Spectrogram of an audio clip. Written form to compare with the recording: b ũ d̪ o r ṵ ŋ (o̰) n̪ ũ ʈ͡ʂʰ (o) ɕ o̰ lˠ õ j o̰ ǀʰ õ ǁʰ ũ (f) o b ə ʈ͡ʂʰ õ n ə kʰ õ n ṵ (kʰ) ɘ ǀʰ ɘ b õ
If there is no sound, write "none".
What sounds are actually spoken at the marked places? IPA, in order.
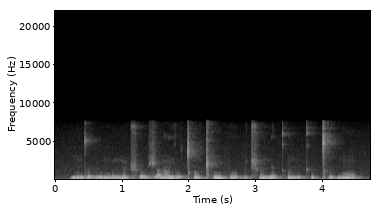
o̰, o̰, f, kʰ

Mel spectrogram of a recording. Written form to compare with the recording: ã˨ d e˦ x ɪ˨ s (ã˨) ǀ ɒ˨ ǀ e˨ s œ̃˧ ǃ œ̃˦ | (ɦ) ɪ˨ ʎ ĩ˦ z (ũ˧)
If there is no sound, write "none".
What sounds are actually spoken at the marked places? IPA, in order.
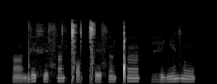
ã˦, ɦ, ũ˧

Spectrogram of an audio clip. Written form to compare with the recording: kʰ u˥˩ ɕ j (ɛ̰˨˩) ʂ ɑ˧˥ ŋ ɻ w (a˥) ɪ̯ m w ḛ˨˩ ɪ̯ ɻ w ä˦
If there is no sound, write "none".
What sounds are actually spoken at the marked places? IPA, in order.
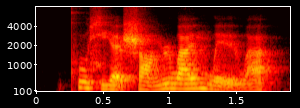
ɛ̰˨˩, a˥

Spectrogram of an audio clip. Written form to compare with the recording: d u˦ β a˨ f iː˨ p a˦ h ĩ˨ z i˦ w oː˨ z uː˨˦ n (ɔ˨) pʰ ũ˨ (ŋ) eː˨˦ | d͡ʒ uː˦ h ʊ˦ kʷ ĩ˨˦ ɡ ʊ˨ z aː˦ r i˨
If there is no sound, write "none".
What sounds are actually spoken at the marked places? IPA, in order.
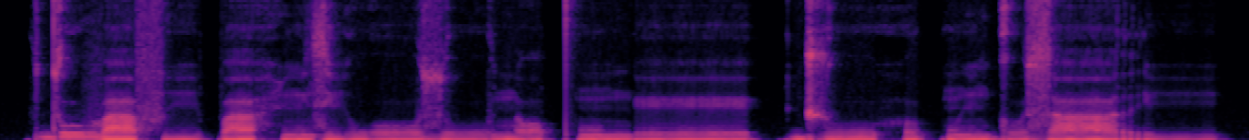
ɔ˦, ŋ

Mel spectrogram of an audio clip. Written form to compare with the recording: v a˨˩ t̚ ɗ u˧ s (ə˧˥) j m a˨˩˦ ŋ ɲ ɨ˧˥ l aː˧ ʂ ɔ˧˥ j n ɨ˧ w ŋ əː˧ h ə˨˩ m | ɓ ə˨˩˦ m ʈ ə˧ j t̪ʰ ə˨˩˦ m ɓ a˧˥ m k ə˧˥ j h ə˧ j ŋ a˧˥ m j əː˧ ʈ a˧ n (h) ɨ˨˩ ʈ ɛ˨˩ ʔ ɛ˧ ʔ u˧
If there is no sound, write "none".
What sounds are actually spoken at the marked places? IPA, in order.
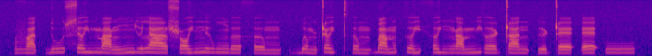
ə˧, ʔ

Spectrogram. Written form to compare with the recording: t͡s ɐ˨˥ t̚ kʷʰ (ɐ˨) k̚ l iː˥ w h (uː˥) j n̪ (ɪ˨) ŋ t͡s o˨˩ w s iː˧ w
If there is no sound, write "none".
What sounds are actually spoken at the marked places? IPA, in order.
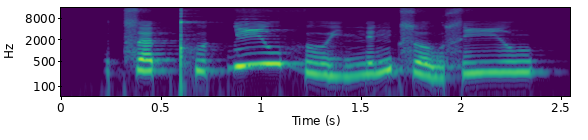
ɐ˨˥, uː˨˩, ɪ˨˥

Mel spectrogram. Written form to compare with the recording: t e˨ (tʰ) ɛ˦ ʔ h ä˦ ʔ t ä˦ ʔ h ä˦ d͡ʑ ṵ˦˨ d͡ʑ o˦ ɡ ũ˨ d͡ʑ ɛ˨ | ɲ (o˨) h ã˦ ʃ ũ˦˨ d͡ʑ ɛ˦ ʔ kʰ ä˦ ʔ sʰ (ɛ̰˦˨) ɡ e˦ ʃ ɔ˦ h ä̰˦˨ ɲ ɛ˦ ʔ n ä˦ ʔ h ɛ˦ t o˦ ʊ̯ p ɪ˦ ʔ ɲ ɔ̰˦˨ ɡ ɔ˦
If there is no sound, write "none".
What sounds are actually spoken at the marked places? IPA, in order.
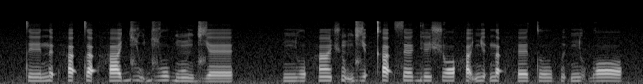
n, o˨, ɛ˦

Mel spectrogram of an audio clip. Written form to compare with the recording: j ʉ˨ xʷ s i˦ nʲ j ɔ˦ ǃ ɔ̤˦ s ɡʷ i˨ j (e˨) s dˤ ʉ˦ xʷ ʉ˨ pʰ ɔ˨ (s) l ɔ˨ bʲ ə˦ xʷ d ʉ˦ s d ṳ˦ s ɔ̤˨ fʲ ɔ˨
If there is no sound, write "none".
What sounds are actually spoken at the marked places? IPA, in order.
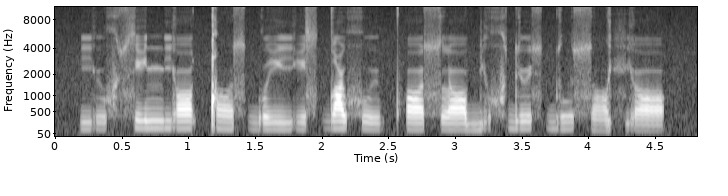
i˨, s

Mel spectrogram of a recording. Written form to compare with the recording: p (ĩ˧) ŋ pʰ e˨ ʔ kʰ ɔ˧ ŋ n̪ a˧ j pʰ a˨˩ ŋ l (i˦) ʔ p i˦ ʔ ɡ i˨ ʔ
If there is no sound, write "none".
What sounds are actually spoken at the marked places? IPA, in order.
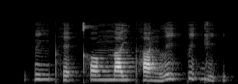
ĩ˧, i˦

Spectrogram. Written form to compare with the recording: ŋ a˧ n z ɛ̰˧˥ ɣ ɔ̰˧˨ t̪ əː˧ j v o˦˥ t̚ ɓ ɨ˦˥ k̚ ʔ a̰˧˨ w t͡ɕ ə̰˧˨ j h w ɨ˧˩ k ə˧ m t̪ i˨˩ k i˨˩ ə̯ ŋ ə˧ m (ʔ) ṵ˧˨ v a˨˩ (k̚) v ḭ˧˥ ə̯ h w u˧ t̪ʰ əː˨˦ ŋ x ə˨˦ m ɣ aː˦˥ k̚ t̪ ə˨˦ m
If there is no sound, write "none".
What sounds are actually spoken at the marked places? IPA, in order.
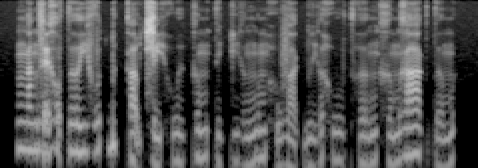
h, k̚

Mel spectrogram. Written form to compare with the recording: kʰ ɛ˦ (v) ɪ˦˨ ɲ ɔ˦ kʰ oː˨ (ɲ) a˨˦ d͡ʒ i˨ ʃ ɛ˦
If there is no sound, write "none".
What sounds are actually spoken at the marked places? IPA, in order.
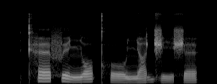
f, ɲ

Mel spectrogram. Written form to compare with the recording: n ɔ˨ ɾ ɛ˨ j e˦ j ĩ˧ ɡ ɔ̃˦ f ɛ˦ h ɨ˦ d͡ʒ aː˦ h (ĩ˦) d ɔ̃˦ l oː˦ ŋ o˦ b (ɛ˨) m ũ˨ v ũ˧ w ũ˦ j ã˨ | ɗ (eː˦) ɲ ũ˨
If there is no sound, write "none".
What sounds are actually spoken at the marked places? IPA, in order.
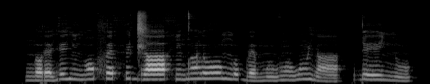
ĩ˦, ɛ˨, eː˧

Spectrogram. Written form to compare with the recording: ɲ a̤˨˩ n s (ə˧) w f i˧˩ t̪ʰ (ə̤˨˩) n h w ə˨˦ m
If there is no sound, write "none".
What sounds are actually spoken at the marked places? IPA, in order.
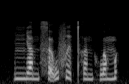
ə̰˧˥, ə̤˨˩

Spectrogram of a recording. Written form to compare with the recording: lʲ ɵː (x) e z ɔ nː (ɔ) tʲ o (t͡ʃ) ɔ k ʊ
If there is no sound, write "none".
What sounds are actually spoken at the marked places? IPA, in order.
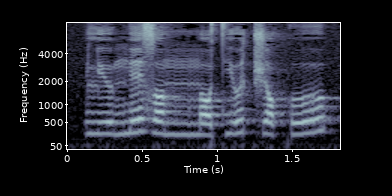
ŋ, ɔ, t͡ʃ

